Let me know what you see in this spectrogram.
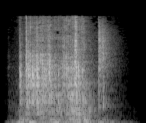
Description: household window blinds venetian wooden pull open or close; zapsplat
